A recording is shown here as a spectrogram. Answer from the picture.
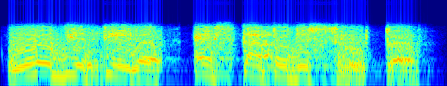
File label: target destroyed, crew tanks italian; War Thunder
